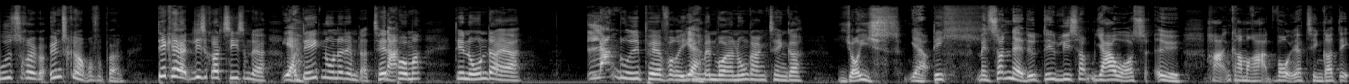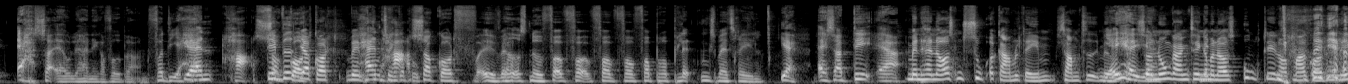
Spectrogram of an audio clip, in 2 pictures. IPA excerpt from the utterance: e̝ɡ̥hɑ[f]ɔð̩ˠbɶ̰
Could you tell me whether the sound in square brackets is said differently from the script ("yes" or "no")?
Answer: no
